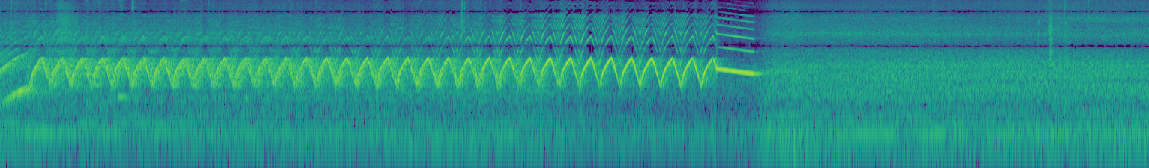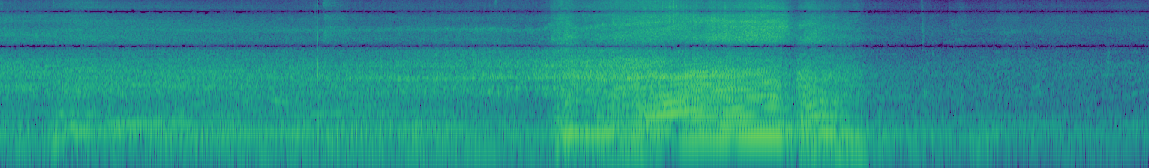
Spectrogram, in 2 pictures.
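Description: Fire truck siren in yelp mode, sweeping rapidly up and down about three times a second and quickening before it cuts off suddenly about ten seconds in. Fire truck engines then rumble as the trucks pull out, with a louder engine revving up near the end.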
